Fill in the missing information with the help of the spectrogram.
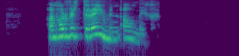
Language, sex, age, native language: Icelandic, female, 30-39, Icelandic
